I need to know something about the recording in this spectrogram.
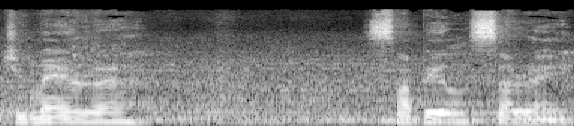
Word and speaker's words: Jumeirah Zabeel Saray: Jumeirah Zabeel Saray.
